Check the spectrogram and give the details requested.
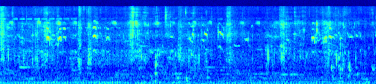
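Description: Near silence, with faint, scattered short high chirps of small birds.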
